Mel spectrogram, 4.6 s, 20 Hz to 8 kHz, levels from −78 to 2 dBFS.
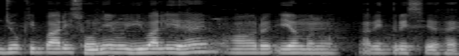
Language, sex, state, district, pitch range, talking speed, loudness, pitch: Hindi, male, Bihar, Gopalganj, 145-160 Hz, 155 wpm, -27 LUFS, 150 Hz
